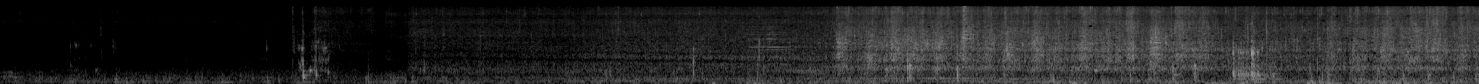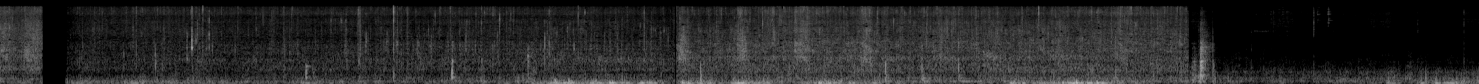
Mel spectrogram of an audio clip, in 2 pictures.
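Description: Minced meat and vegetables frying and sizzling in a pan, with many small pops and the scrape of a wooden spoon stirring it.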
